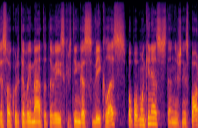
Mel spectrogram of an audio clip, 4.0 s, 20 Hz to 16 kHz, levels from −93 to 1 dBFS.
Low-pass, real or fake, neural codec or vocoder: 14.4 kHz; real; none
